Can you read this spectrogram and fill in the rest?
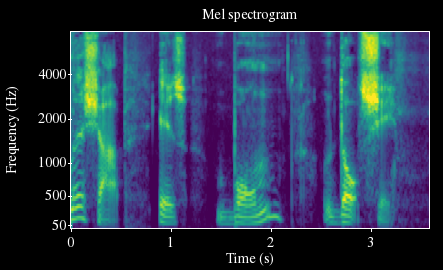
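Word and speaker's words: Buon Dolce: Okay, but the name of the shop is Bon Douli. It's b u o n d o l c e. Bon dolcei.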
